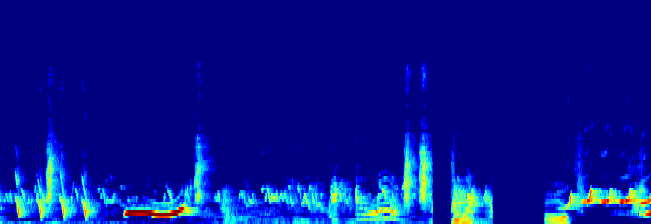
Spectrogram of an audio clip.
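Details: Pet rose-ringed parakeet talking, with the word "mitthu" repeated around it. A jumble of harsh chattering squawks, a loud wavering whistle and speech-like syllables, broken by a short silence, then a high drawn-out tone.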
